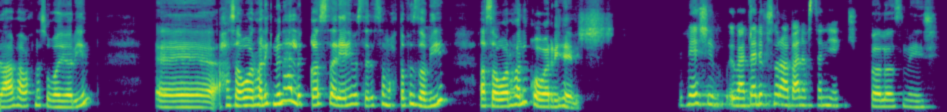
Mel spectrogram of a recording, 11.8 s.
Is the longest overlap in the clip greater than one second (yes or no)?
no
